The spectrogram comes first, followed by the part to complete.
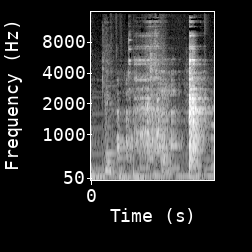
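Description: Ceramic dishes being handled on a stone countertop, ending in one sharp, loud clink of a plate just before the end.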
